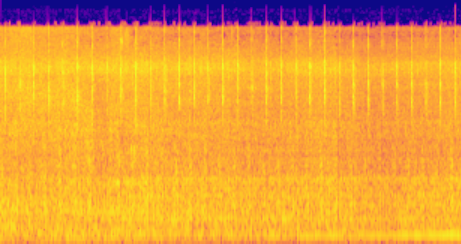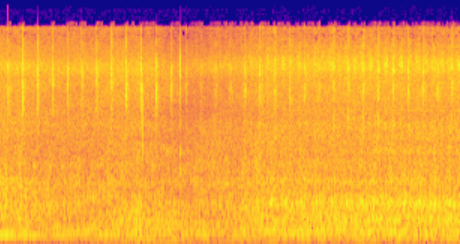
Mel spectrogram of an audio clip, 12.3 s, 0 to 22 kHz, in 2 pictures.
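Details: BMW X5 with a new tensioner: sharp, steady, crisp high-pitched ticking about two to three per second over a quiet idle; source unidentified, cause suspected, not confirmed.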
